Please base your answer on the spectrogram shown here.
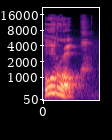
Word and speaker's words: урок: So the word tutorial is урок. Very short, very easy. As usual, I'm going to put the Russian Cyrillic here and the phonetic spelling, the phonetic pronunciation right below. So урок, and the Russian R's are very hard, so you gotta roll it.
